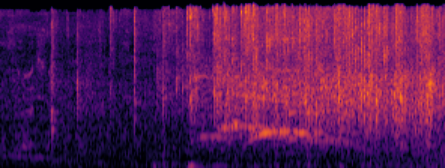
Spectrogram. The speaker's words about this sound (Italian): Non so se dalla radio si può percepire, però ogni singolo applauso è incredibile.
